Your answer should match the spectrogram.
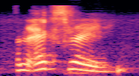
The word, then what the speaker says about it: X-ray: E atau an X-ray. Yes. An X-ray. Karena X-nya, huruf X-nya bunyinya E dulu.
